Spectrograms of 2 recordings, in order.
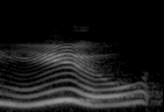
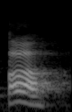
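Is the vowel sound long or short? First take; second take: long; short. First: The vowel is long, saying its letter name. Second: The vowel is short, a brief uh sound. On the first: The speaker calls it wrong. "this doesn't say U" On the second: The speaker calls it right. "the short vowel sound"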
